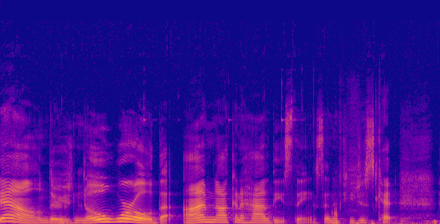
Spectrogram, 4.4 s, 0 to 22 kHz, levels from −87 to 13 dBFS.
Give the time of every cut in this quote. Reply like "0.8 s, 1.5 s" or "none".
none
